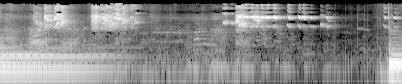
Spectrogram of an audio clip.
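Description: Lovebirds chirping in short sharp calls, first about a second in and again in a longer run from about four and a half to six and a half seconds. Under the first calls an acoustic guitar chord rings on and fades, and the guitar music starts again just before the end.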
